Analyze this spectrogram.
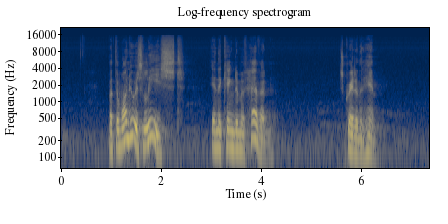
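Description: A middle-aged man speaks calmly into a microphone in a slightly echoing room.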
